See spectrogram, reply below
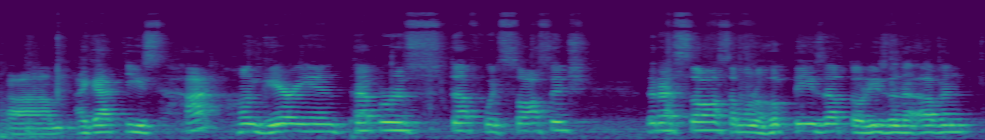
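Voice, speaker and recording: A man's voice: on the high side, reverberant, a little hiss or hum. A middle-aged man hosting his own cooking and brewing vlog, talking in an easygoing, chatty way with fillers and restarts, holding the camera at arm's length. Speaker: host of a cooking and brewing channel. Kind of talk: casual vlog talk. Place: outdoors on the street, then a home kitchen. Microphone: camera held at arm's length.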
